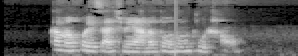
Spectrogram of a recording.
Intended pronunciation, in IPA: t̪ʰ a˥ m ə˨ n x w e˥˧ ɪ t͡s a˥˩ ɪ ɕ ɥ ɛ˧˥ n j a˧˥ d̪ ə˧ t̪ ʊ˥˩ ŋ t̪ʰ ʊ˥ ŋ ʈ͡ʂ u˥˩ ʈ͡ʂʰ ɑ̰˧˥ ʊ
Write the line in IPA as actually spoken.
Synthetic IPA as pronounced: t̪ʰ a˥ m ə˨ n x w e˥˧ ɪ t͡s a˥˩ ɪ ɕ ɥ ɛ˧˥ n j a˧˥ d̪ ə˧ t̪ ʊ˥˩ ŋ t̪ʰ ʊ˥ ŋ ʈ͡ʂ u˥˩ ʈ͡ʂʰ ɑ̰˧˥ ʊ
